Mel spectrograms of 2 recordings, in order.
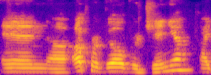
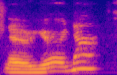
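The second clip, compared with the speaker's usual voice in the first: normal talking voice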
